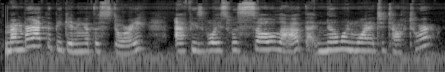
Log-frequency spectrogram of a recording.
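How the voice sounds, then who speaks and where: On a rough recording with a little hiss or hum, a teacher's voice sits high and moves at normal speed. She reads a storybook to young children with expression, addressing them directly in an animated, emphatic way and putting questions to them.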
